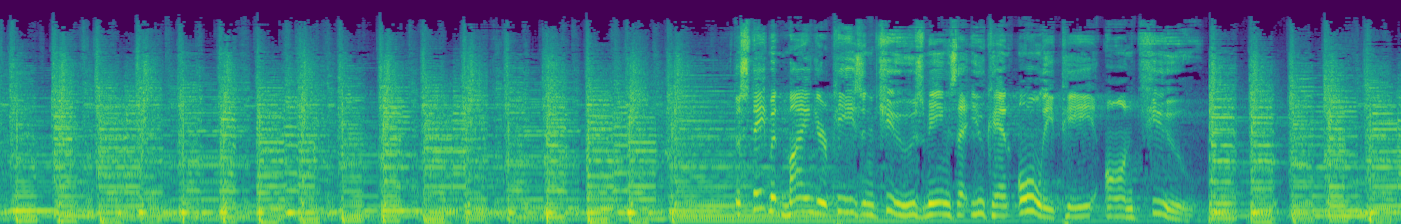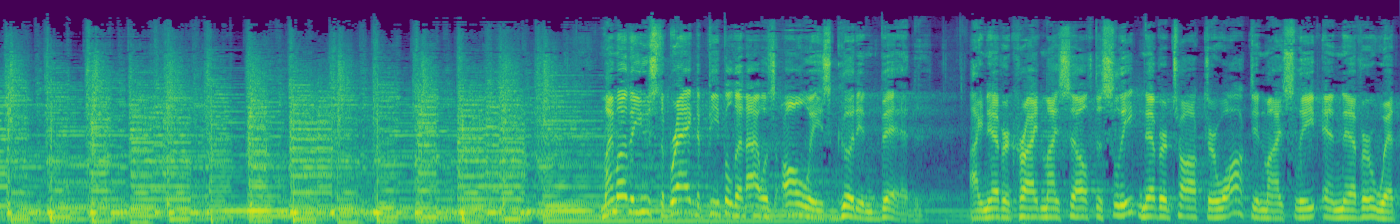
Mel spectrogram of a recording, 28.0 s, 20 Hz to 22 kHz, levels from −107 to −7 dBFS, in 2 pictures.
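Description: Two brief glitches break up the audio, at 13.10 to 13.15 s and 15.28 to 15.34 s, where damaged data in the compressed stream made the decoder misread frames and lose sync.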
